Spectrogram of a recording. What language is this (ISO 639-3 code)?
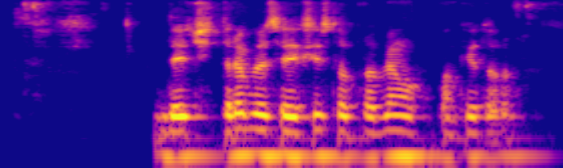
ron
